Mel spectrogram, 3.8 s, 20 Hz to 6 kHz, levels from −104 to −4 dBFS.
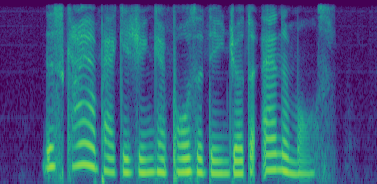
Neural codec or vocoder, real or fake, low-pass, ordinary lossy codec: none; real; 5.4 kHz; none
